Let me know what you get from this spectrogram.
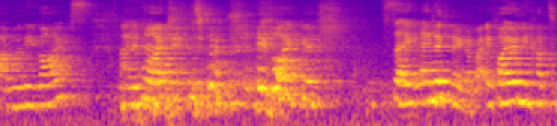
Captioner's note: laughs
